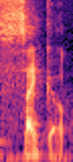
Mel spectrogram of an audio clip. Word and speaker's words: psycho: So as you notice, PS is very common, but don't say the P, all right? So just one more time, I'm gonna pronounce these for you, so listen up. We start with pneumonia, psalm, psychology, psychiatrist, psychic, and psycho. So all right, if you ever see these words in something you're reading, just remember there's a silent P when the word begins with P and is followed by a consonant.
